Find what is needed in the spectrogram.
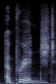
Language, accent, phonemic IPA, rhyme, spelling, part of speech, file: English, US, /əˈbɹɪd͡ʒd/, -ɪdʒd, abridged, adjective / verb, En-us-abridged.ogg
- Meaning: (adjective) Cut or shortened, especially of a literary work; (verb) simple past and past participle of abridge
